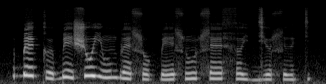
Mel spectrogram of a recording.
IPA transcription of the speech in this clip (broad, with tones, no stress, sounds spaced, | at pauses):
ɓ ɛ˥ k ɵ˨ ɓ e˥˨ ʃ o˥ j ũ˨˦ b ɛ˨ ɬ o˨ k͡p e˨˦ ɬ ũ˧˥˧ ɬ ɛ˥ h ə˥˨ j dʲ ɵ˧˥˧ ɬ ɨ˥ tʲ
